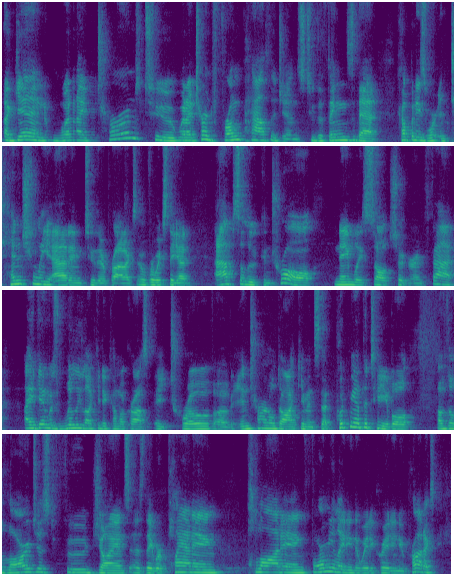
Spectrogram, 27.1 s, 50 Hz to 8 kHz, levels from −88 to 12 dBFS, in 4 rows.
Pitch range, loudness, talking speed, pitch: 140-180 Hz, -25 LUFS, 155 wpm, 155 Hz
